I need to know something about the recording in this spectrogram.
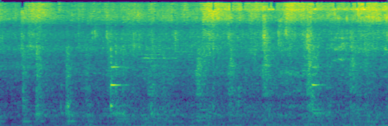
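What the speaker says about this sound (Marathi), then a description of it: "हळद आणि मसाला देखील आपण तेलावरच मिरचीसोबत परतून घ्यायचा आहे" Turmeric and masala sautéing in hot oil with chillies, giving a steady close hiss and sizzle with faint crackles, fairly loud and continuous.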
